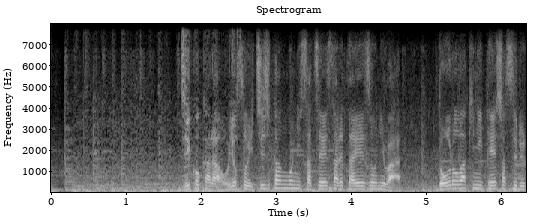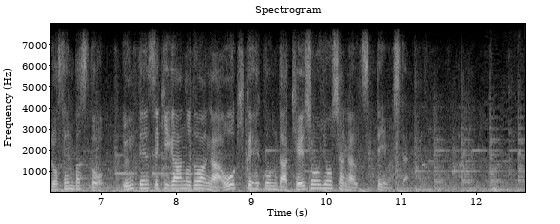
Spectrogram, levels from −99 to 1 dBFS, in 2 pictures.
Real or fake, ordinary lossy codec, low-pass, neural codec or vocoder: real; Opus, 16 kbps; 7.2 kHz; none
